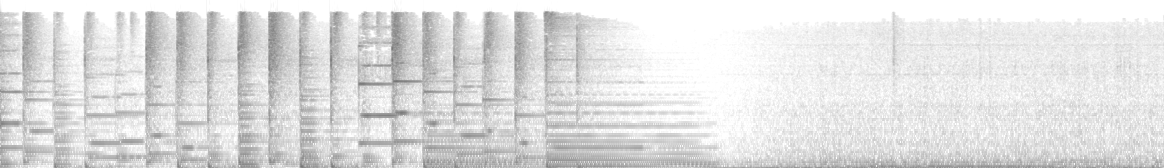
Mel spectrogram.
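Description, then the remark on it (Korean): A short run of bright struck musical notes rings out and decays, then gives way to a car's steady engine rumble and road noise as the car approaches from a distance, growing slightly fuller as it comes closer, with no talking. “멀리서 자동차가 다가옵니다.”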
